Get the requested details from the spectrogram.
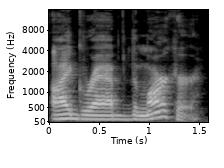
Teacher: we start to make the D sound but then we don't let it come out grab and we stop the D sound there then we continue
